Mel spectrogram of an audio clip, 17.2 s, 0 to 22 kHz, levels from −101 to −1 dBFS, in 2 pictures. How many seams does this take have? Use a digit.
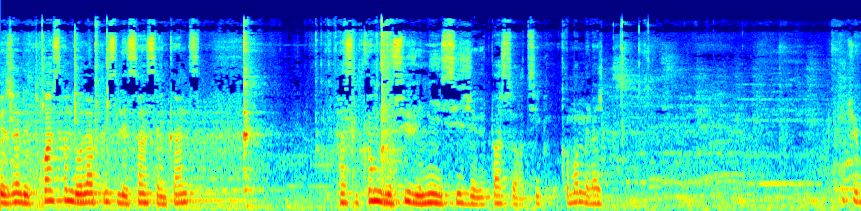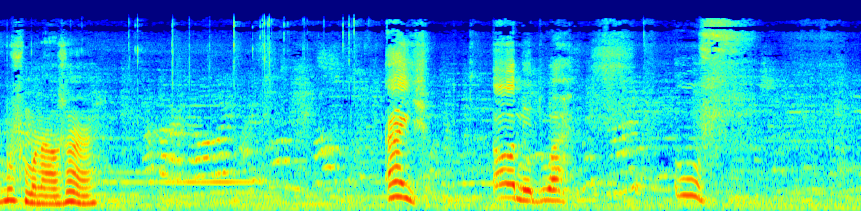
1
